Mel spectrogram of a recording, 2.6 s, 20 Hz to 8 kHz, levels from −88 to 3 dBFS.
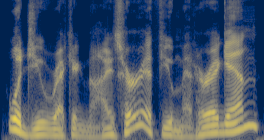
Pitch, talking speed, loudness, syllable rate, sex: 120 Hz, 205 wpm, -19 LUFS, 5.3 syllables/s, male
